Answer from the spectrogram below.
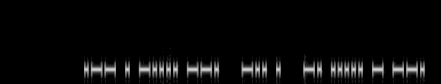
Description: Morse code, heard as a keyed tone, about 36 wpm, 700 Hz. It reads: WE6G DE N5TG
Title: USA Callsign DE Callsign - 4 Characters - 35wpm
